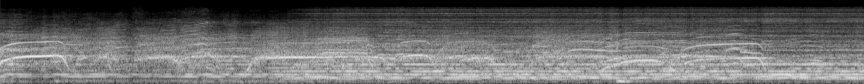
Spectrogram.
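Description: A live rock band playing through a PA in a hall: electric guitar, bass guitar and drum kit, recorded from among the audience, with cheers and whoops from the crowd over the music. The sound dips briefly about a second in, then carries on steadily.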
